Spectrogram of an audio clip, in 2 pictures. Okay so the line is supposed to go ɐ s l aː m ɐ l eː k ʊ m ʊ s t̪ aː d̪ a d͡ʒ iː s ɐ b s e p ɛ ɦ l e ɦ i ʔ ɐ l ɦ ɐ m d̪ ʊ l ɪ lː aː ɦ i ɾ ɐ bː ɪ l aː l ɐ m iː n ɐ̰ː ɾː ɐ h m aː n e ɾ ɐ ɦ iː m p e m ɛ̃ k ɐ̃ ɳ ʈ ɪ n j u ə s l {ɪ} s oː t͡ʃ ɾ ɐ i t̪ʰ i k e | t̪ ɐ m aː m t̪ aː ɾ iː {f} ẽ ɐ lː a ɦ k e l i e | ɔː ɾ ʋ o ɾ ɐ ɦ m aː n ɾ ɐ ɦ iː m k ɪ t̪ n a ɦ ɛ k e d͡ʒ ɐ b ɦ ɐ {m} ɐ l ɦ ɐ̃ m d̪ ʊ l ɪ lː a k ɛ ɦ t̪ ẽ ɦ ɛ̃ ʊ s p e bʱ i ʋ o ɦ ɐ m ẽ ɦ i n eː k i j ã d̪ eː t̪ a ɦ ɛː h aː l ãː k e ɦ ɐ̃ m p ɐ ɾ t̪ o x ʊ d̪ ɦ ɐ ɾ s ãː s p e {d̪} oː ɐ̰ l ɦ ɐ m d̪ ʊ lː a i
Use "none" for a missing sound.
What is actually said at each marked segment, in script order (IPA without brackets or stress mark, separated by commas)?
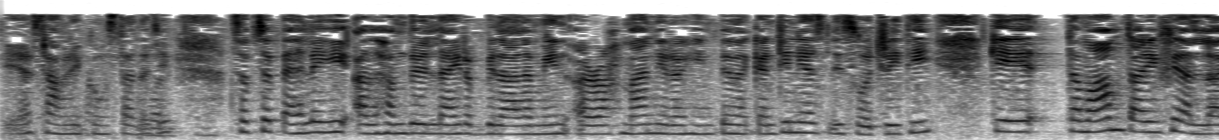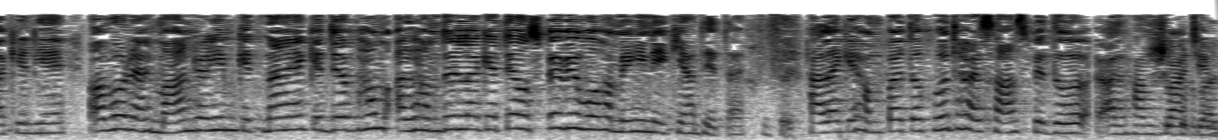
i, f, m, d̪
